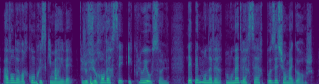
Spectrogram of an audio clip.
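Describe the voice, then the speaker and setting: A woman narrating a novel in the first person, with steady, measured storytelling. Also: mid-range voice, no room sound, studio quality. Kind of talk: audiobook reading of a novel.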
